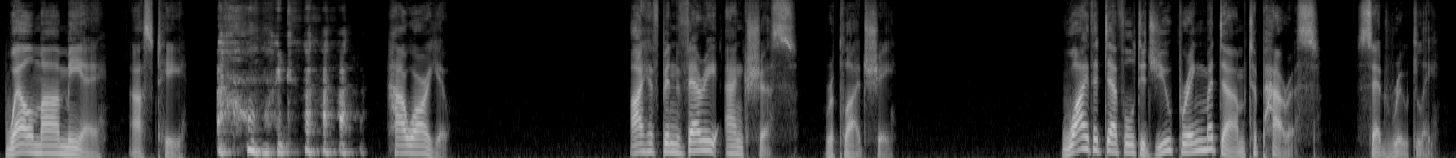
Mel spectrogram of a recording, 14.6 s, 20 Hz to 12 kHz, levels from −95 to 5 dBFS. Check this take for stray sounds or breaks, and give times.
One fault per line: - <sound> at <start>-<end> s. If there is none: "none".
- laugh at 2.2-3.7 s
